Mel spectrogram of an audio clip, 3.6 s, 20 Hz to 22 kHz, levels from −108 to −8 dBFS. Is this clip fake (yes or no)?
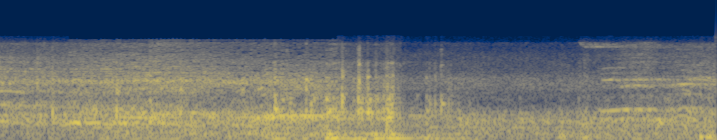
no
